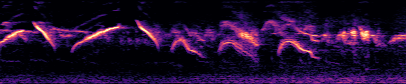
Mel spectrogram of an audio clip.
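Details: Chinese hwamei in contest song at morning voice training, giving loud, slow, sweeping whistles that rise and fall in long arcs, then shorter varied notes.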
